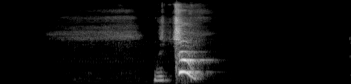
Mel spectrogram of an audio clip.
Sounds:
Sneeze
